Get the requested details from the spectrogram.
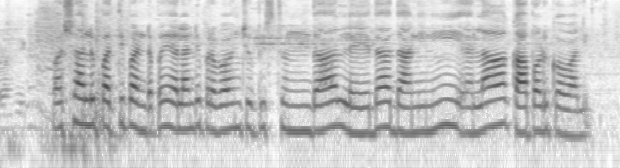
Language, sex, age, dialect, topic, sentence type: Telugu, female, 18-24, Central/Coastal, agriculture, question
